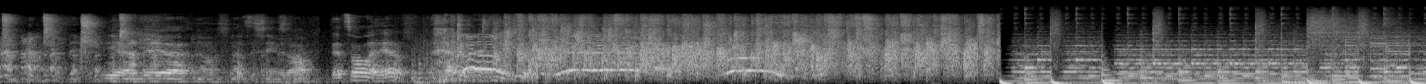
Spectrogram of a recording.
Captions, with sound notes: No it's not the same at all. That's all I have. (audience cheering) (upbeat music)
